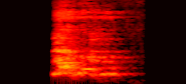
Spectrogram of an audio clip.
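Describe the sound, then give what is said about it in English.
A dog gets excited by someone outside and lets out a single rough, drawn-out bark lasting about a second, alone with no talk. “dogs are going crazy.”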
